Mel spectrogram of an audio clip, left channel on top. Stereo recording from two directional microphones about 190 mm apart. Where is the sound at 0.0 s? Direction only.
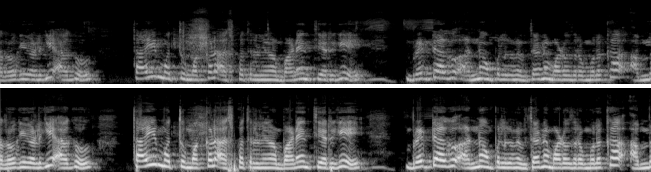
50° right (ahead or behind).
